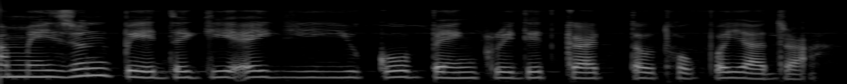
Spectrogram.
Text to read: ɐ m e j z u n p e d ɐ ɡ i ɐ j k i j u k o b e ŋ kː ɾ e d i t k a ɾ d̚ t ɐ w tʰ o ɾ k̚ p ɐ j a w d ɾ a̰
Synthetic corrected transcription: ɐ m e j z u n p e d ɐ ɡ i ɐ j ɡ i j u k o b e ŋ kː ɾ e d i t k a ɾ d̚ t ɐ w tʰ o k̚ p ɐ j a d ɾ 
